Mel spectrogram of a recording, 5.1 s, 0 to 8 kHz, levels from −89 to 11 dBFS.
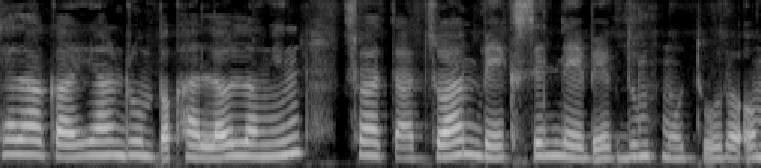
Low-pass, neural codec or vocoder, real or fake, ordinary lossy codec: none; none; real; none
